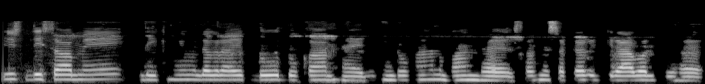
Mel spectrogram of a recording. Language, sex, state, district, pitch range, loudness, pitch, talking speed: Hindi, female, Bihar, Darbhanga, 200-220 Hz, -18 LUFS, 210 Hz, 180 wpm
